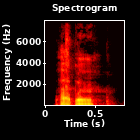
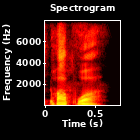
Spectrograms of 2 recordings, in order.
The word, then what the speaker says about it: Papua: Papa. – No, it's Papua. – I think, isn't it not pronounced Papa? – It, no.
